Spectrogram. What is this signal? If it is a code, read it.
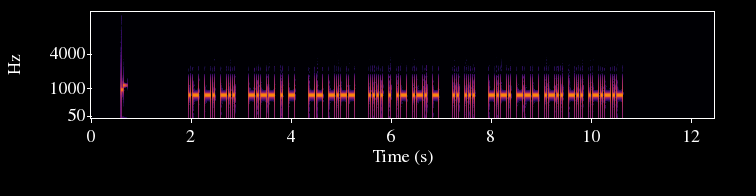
Morse code, heard as a keyed tone, about 30 wpm, 700 Hz. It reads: AND YET MY HEART IS COLD.
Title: Sentences from Top 1200 Words 30wpm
